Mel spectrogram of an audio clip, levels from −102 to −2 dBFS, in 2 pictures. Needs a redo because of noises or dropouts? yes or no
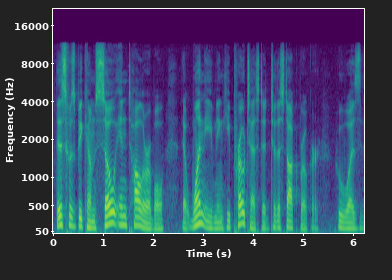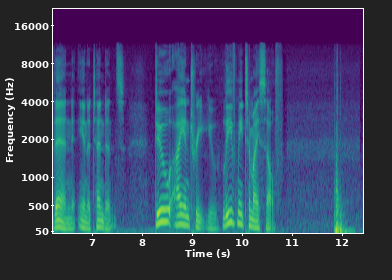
yes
